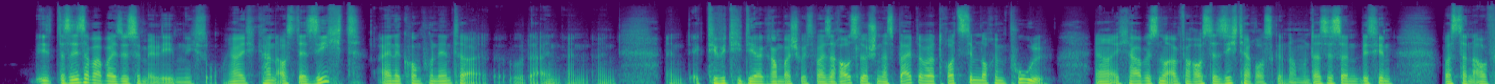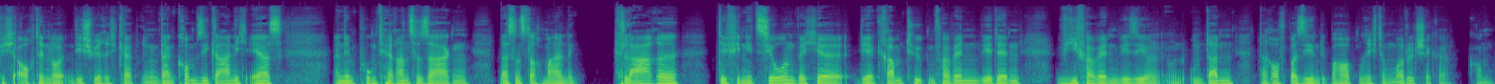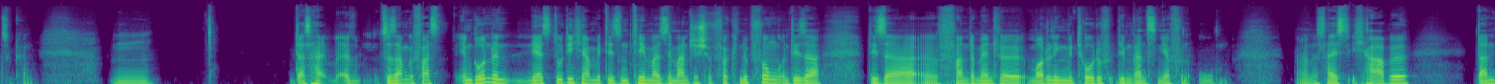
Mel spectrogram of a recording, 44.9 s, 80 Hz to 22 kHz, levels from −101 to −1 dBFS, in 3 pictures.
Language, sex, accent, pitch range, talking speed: German, male, German, 115-130 Hz, 160 wpm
